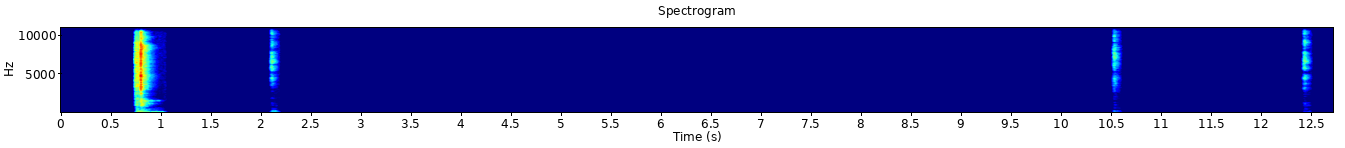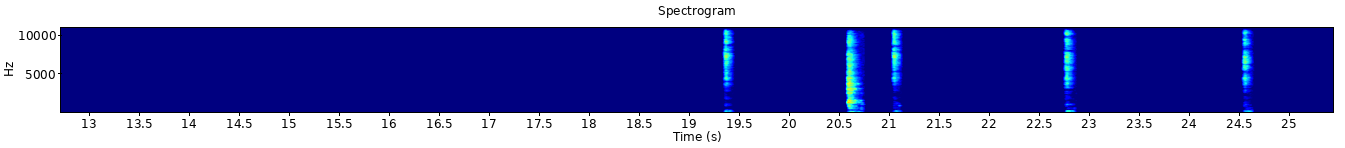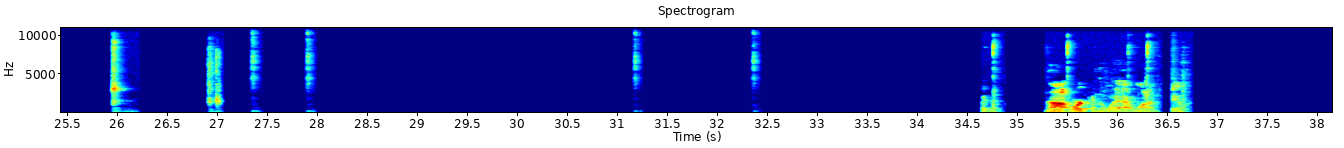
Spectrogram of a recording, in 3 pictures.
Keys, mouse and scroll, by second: 0.6 v, 1.9 click, 4.2 click, 10.0 click, 13.7 click, 19.1 click, 20.4 3, 20.9 click, 23.6 right click, 24.3 click, 26.7 ctrl+z, 27.1 click, 30.2 l, 30.3 right click, 30.9 click, 33.3 middle click, 36.0 middle click.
